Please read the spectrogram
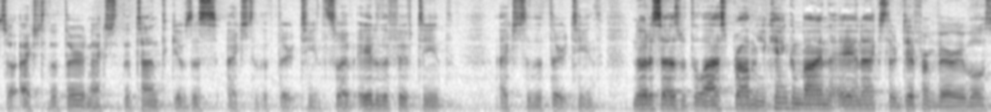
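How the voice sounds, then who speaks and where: A man's fairly low voice, ordinary pitch variation, very fast pace. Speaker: math teacher. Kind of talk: tutorial. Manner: hesitant with fillers.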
